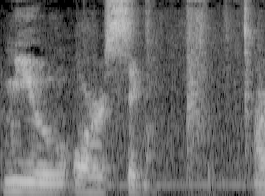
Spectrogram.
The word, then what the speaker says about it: mu: That's actually pronounced mu.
